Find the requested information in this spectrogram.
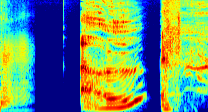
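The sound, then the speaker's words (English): A fart sound in three blasts: a short buzzy one, then a longer, louder, tonal one whose pitch climbs, then a brief rough burst to finish. “It is the fart equivalent of Tim Allen's Home Improvement.”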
